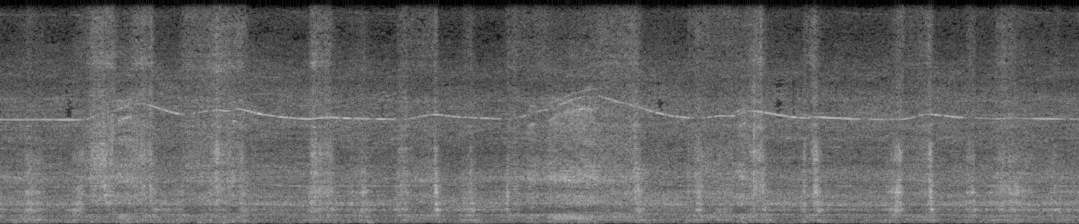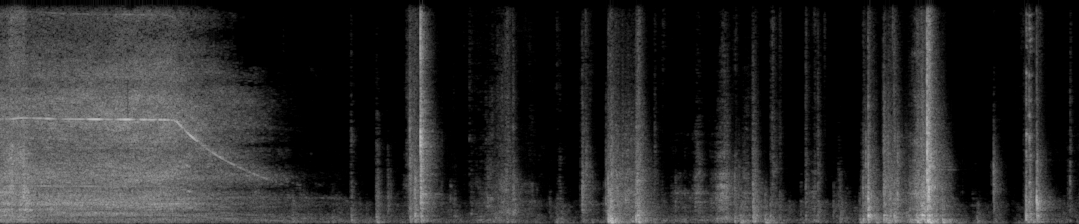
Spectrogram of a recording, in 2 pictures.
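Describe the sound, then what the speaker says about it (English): A vacuum cleaner sucks up debris around EVA foam with a loud, steady whine and rattling for about twelve seconds, then shuts off and winds down, leaving scattered knocks and clatters of handling. "I'm just going to use the vacuum real quick to suck up the area around it."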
